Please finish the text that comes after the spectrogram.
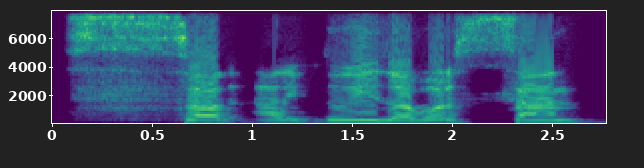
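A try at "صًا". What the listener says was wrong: জি মাশাল্লাহ।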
